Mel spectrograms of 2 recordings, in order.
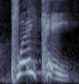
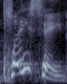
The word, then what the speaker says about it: placate: But for the longest time, I pronounced playsate. I said playsate, and someone had to, you know, correct me.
